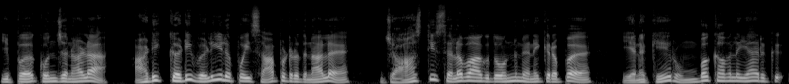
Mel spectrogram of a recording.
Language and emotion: Tamil, sad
